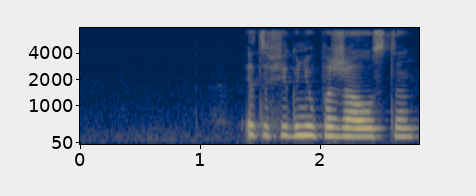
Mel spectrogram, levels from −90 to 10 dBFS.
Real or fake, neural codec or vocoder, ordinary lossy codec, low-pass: real; none; none; 7.2 kHz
